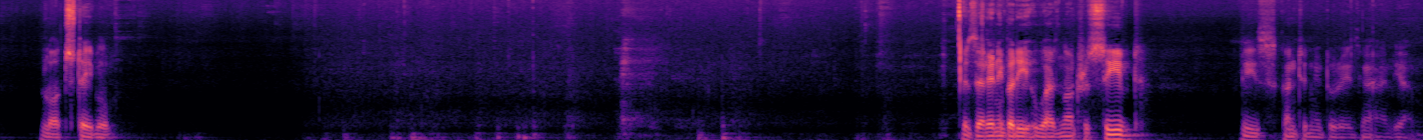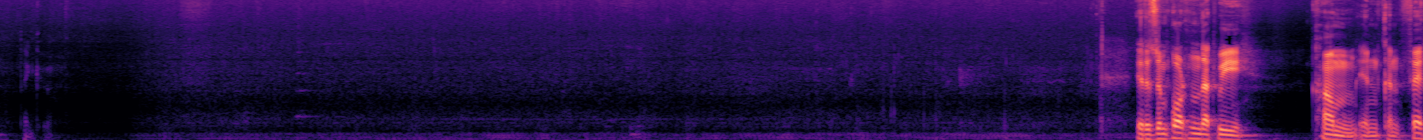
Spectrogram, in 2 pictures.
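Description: A middle-aged man speaks calmly into a microphone in a large room, with pauses between phrases.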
